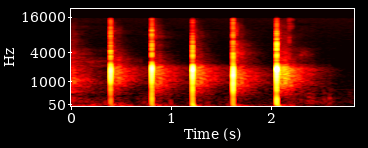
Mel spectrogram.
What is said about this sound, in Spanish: Y si me lo permiten, quiero aplaudirle y volverle a aplaudir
